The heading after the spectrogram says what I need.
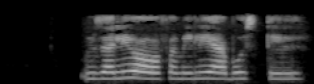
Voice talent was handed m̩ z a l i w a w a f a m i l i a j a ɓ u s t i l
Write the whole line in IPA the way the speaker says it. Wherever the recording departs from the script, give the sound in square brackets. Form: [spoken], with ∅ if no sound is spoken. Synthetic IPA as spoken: m̩ z a l i w a w a f a m i l i a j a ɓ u s t i l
